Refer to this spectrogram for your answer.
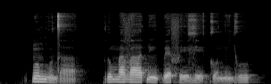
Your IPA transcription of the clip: k͡pũ˦ ɡʷũ˦˨da˨ | ɾu˦ma˦ vaː˦ ɗĩ˦˨ ɓɛ˦feː˨˦ɣeː˨ ko˨nĩ˨ ju˦

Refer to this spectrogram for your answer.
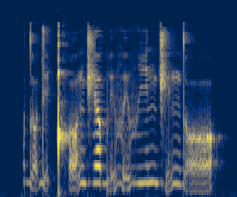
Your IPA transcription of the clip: dɔ̰dḛǃʰɔ̰nd͡ʒɐ bḛvḛvind͡ʒḛ ndɔ̰

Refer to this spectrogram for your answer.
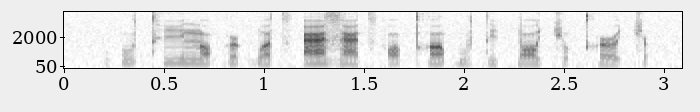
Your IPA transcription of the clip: ʔutʰi nɔkə˞ɡ͡bʌt͡sʼæ zæt͡sʼɔkʰʌ ɓutik͡pɔ cʊkʰə˞c

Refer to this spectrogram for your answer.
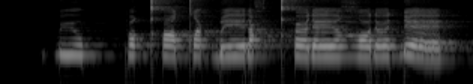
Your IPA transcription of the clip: k͡pyʊ̯pːəqʰa tˤœɡ͡beɾəħ qʰyɾɛɪ̯ ʁɔ ɾœɗɛ

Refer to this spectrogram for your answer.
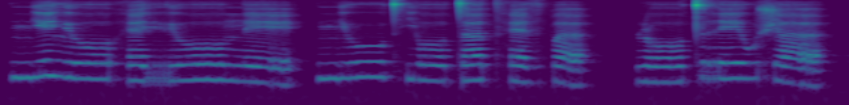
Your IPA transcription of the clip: nʲelʲoːhɛ rʲoːn̪eː | nʲuːtʰjoːt ɐtʰɛzpɐ | ɳoːtreːwʃɐː

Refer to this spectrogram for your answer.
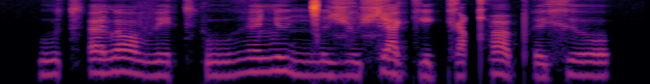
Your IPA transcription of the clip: ut͡sʼɐlɔve t͡sʼuɦɘ lɨŋ͡ǀɨ ʑoɕakʲɛ kʲɐqʰopʰɘ xʲo

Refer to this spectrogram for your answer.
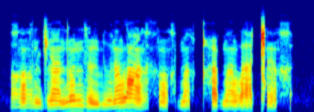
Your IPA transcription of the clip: ʁɔ̃ʁnd͡ʒã dũlˠnzũʎuɾãlˠ ʕãʁxɔ̃χbãχ qʰøbãlˠa ǁə̃χ

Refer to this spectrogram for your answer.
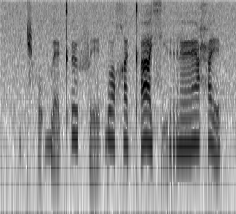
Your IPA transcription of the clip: cʰo̰bɛ̰kʼø fḛɓo χekʼasʲɛ̰ rɛ̃ːħe

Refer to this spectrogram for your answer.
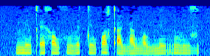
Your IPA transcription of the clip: ŋ͡me˧˩u̯kʼɛ˧ xɔ˧wxu˧˩ lɘ˥tːe˧wɓɔ˥˧z kʼa˧˩i̯ŋa˧wŋɔ˧˩u̯ nːe˧u̯ru˥˧ lɨ˥˧z

